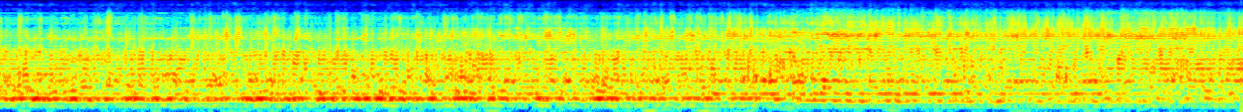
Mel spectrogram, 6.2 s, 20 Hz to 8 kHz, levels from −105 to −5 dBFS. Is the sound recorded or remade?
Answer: remade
